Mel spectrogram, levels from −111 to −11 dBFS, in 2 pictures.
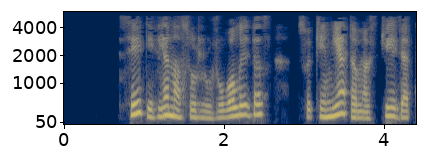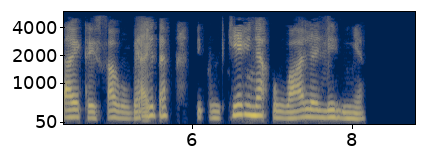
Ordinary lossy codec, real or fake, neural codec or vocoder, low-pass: MP3, 32 kbps; fake; codec, 16 kHz, 1 kbps, FreqCodec, larger model; 5.4 kHz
